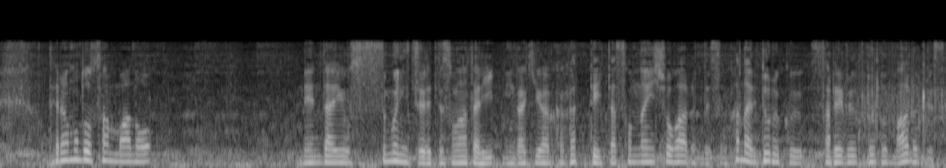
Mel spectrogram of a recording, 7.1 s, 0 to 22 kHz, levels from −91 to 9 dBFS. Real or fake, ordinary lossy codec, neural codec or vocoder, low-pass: fake; none; codec, 16 kHz, 16 kbps, FunCodec, trained on LibriTTS, 50 frames a second; none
